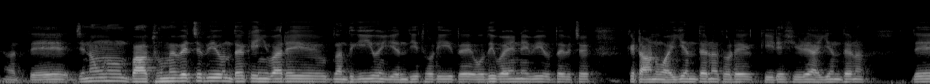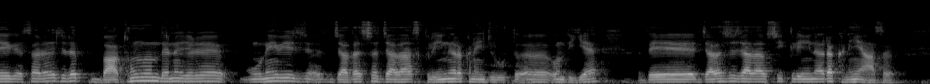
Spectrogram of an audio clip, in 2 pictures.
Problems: none marked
